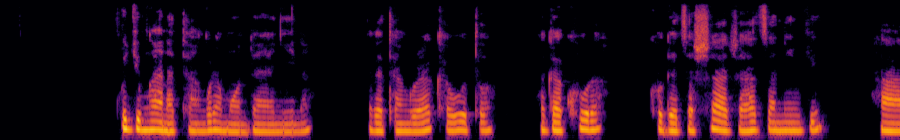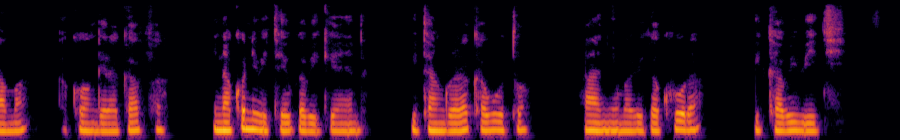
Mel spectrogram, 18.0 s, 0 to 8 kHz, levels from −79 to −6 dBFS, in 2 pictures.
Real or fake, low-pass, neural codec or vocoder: fake; 7.2 kHz; vocoder, 44.1 kHz, 128 mel bands every 256 samples, BigVGAN v2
